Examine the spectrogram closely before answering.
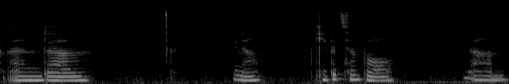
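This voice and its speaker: A woman's voice, somewhat breathy, sits at a medium pitch. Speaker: homeschooling mom vlogger. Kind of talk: casual talk to camera. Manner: halting, many fillers.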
